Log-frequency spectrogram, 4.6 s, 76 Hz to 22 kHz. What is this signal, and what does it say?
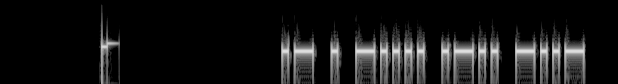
Morse code, heard as a keyed tone, about 26 wpm, 700 Hz. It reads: AE6LX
